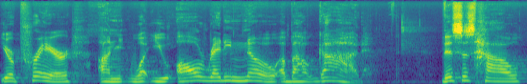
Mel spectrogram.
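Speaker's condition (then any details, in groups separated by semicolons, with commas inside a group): No condition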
